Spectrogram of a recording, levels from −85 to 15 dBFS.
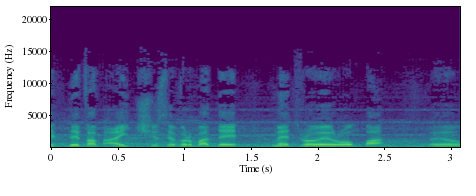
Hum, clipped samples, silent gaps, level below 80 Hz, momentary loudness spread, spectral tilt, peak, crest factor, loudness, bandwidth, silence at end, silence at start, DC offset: none; under 0.1%; none; -44 dBFS; 8 LU; -6 dB/octave; -2 dBFS; 14 dB; -17 LUFS; 13 kHz; 0 s; 0 s; under 0.1%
